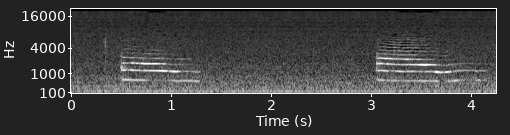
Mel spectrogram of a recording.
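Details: A pet cat utters two clear meows about two and a half seconds apart, each tonal and level before dipping slightly at the close, with a soft constant hum underneath.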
